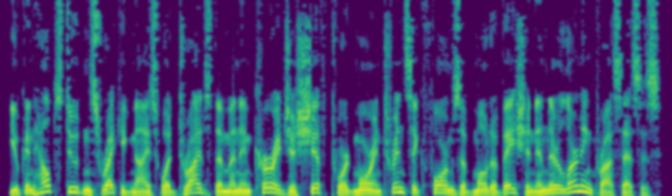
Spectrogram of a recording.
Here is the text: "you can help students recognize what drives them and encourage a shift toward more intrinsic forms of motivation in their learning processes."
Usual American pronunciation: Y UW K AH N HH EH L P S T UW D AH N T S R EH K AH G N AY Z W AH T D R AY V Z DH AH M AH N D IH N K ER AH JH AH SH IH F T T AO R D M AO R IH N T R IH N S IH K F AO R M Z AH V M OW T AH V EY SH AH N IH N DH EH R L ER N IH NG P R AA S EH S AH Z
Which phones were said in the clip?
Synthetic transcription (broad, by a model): Y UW K AH N HH EH L P S T UW D N T S R EH K AH G N AY Z W AH T D R AY V Z DH AH M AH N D IH N K ER AH JH AH SH IH F T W AO R D M AO R IH N T R IH N S IH K F AO R M Z AH V M OW T AH V EY SH AH N IH N DH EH R L ER N IH NG P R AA S EH S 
